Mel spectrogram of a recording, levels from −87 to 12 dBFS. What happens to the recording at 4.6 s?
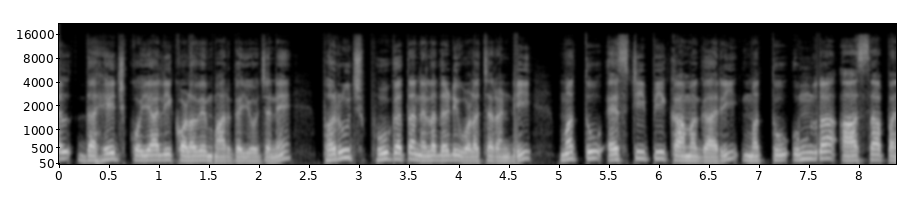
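A gap between chunks opens from 4.55 to 4.58 s: a hard-edged, 23 ms silence at a chunk join. Unlike a dropout, nothing is lost; the sound resumes exactly where it stopped.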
